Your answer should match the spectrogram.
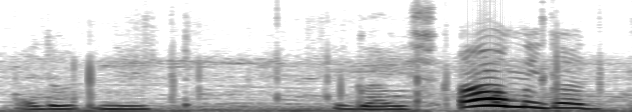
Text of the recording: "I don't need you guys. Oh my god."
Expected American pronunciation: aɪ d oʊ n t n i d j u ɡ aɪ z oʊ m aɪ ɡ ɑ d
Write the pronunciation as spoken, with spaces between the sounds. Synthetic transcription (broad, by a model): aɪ d oʊ n t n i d j u ɡ aɪ s oʊ m aɪ ɡ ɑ d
